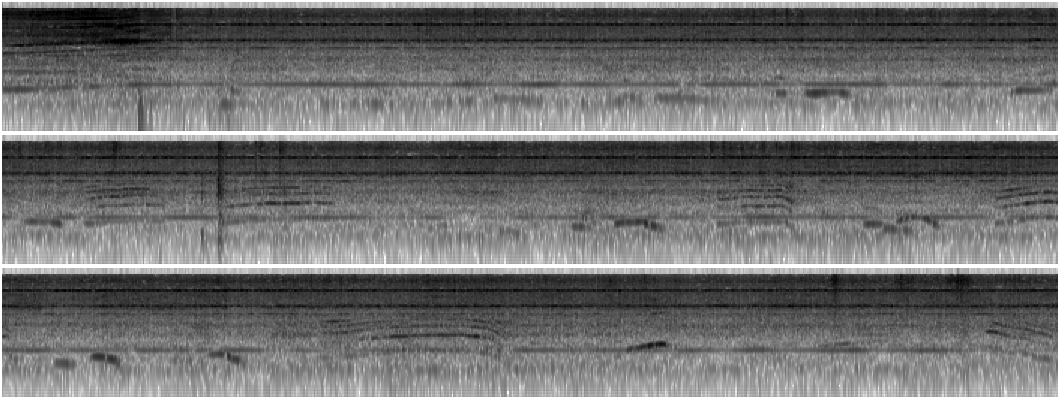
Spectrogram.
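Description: Cordless stick vacuum cleaner running as it is pushed over a hard floor. Its motor whine rises over the first second or so, then holds at one steady pitch.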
